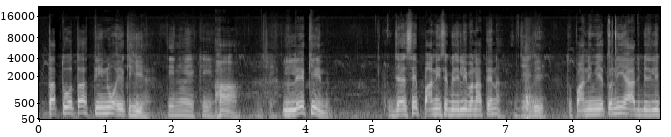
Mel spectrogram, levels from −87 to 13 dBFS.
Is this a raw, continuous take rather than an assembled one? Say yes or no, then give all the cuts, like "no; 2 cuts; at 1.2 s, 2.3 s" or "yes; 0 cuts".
yes; 0 cuts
